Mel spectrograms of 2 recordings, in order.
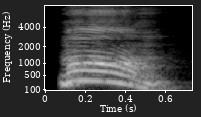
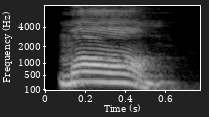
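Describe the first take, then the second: First: It is called out loudly. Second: It is called out loudly.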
